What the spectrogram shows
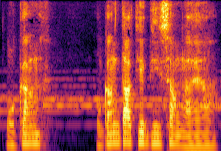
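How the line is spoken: Breathless. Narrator (Chinese): 边喘着气说

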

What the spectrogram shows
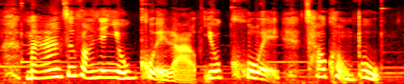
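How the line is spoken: Wailing while crying. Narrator (Chinese): 直接大哭，一边哭一边跟我妈说

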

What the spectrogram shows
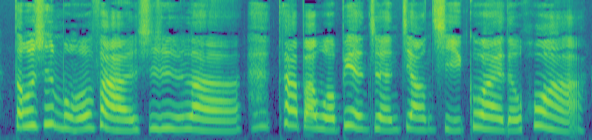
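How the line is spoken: Crying while speaking. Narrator (Chinese): 阿切一边哭一边说

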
